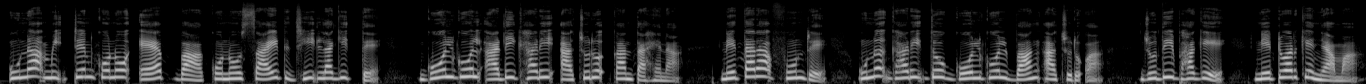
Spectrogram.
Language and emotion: Santali, neutral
